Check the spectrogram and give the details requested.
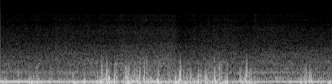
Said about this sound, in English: The wind's picked up a tad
